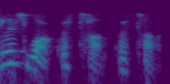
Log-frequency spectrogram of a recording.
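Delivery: put-on high, soft little-girl voice; high-pitched kid impression; child's talk. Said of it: "This is how she's talking to me".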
